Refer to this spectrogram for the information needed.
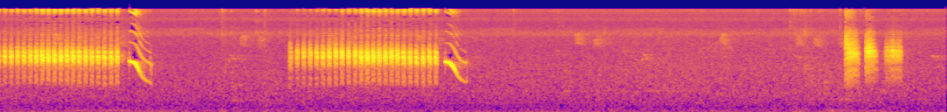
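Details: Common iora used as a lure to make birds sing: two buzzy high trills of about a second each, each ending in a sharp downslurred whistle, then a short cluster of high notes after a pause.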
